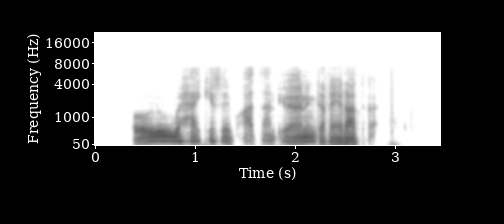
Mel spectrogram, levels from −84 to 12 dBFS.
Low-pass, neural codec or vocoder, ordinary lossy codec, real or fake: 7.2 kHz; codec, 16 kHz, 0.5 kbps, X-Codec, HuBERT features, trained on LibriSpeech; none; fake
